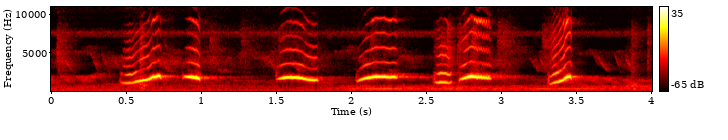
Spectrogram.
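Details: Female white-rumped shama voice played to stir males to sing: seven separate loud whistles, mostly rising upslurs and short falling notes, spaced about half a second apart, with a faint low hum behind.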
